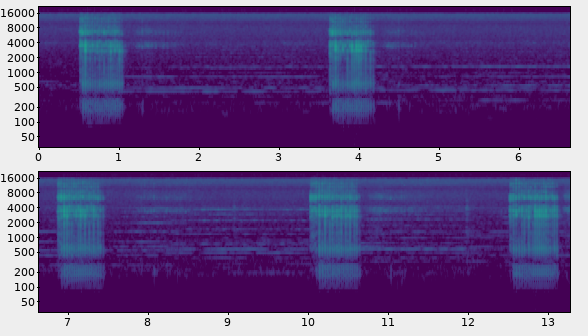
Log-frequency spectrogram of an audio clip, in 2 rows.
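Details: English bulldog napping on a couch, filmed for fun: loud rasping snores about every three seconds, roughly 19 a minute, over a steady faint tonal background noise; dog snoring.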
